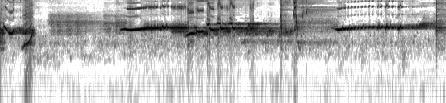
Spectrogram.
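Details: White-rumped shama provoking others to answer, giving a quick downslurred note, then sustained bright whistles with harsh overtones, a short pause, and another long steady whistle.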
